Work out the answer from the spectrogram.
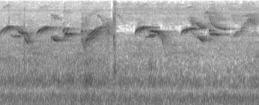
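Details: Song of an Oriental magpie-robin recorded at Mormugao Harbour in Vasco da Gama: quick sequences of sweet whistled notes, rising and dipping, nearly continuous, over a faint low hum with one sharp tap midway.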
